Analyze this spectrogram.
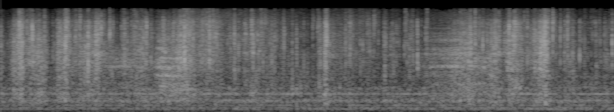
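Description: Crinkly plastic packaging being handled, making an irregular crackling.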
